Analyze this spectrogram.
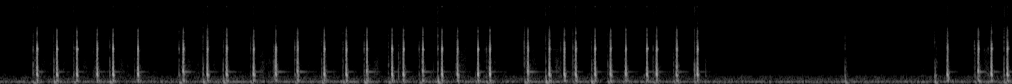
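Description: Rapid keystroke taps of typing on a smartphone's on-screen keyboard, about four or five a second, stopping briefly about seven seconds in and picking up again for a few taps near the end.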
